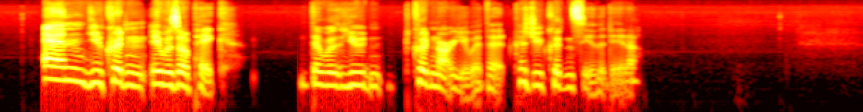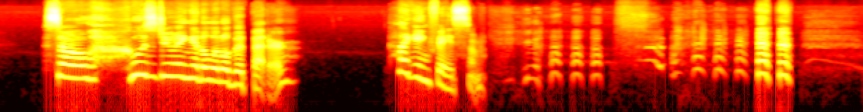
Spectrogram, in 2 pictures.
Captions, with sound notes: It was opaque. You couldn't argue with the data because you couldn't see it. Who's doing it a little better? Hugging Face sometimes. [Laughs]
